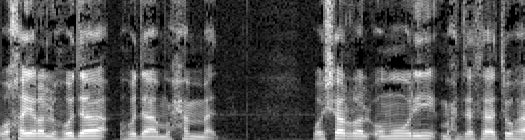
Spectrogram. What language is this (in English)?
Arabic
